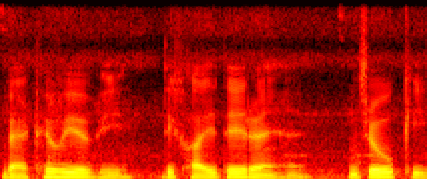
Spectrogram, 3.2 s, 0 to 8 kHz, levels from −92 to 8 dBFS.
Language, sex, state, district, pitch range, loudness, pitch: Hindi, male, Madhya Pradesh, Umaria, 100-110 Hz, -18 LUFS, 105 Hz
